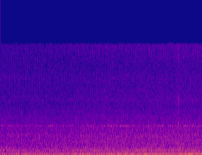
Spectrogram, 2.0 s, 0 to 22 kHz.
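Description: A 2006 Dodge Charger R/T's 5.7-litre Hemi V8 idling smoothly under the open hood, a steady low hum.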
